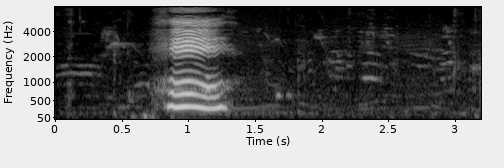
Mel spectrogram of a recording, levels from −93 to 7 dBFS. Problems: continuous background conversations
